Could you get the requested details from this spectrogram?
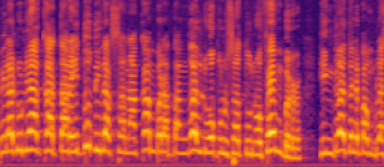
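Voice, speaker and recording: In a quiet background, a man talks with an animated tone, an extremely high pitch, and ordinary pitch variation. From Madura, Indonesia. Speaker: stand-up comedian. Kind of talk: stand-up comedy. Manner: animated, punchy delivery with crowd-baiting pauses; switches into fast mock-Arabic gibberish. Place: cafe. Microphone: handheld.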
